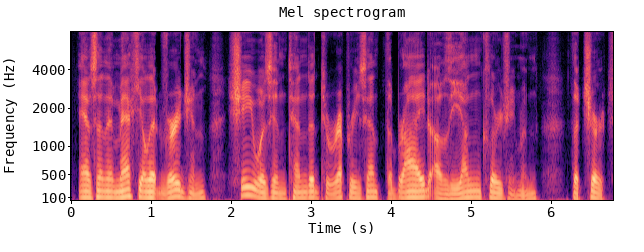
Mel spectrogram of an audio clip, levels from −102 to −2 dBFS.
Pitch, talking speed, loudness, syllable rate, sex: 95 Hz, 150 wpm, -18 LUFS, 4.9 syllables/s, male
